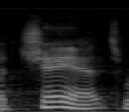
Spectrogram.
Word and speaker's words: Chance: And none of you call me Bill because you know me by Chance, which is my common name. And if you see how it's spelled without an E, but you don't know me that well, you'll call me Chank, right?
